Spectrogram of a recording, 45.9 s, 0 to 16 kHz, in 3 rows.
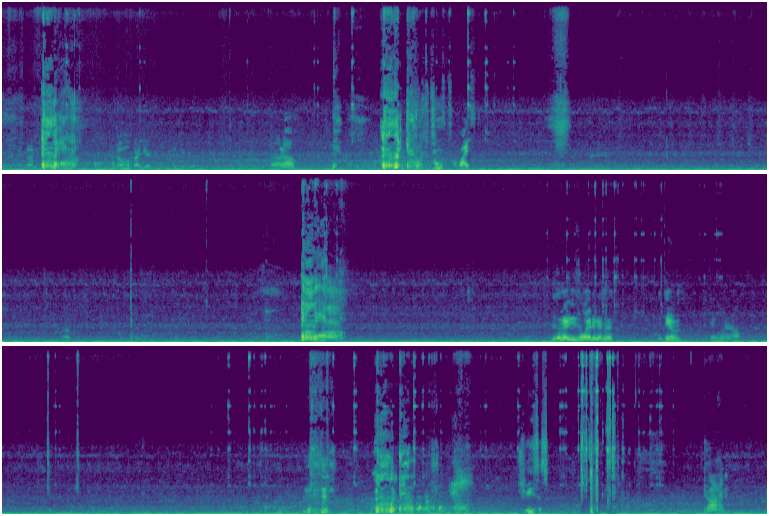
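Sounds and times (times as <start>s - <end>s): minibus engine idling: 0.0s - 45.9s
steady low hum: 0.0s - 45.9s
person coughing: 0.8s - 1.6s, 6.6s - 6.8s, 7.6s - 8.7s, 21.3s - 22.2s, 36.6s - 37.3s, 38.0s - 40.0s
clatter of clicks and jingles: 4.5s - 10.5s, 25.7s - 30.2s, 34.3s - 44.1s.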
